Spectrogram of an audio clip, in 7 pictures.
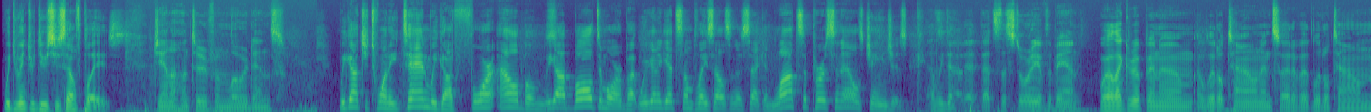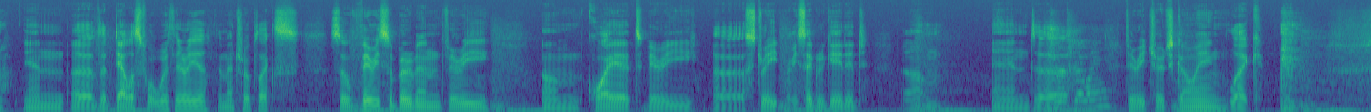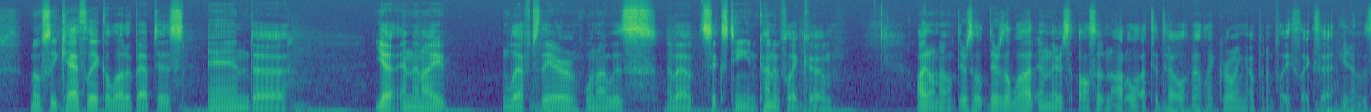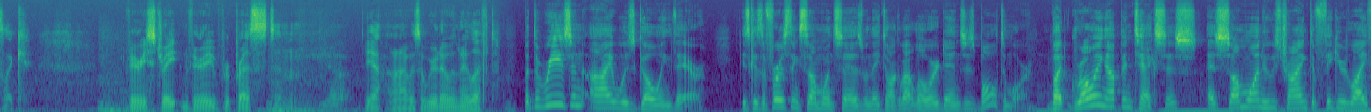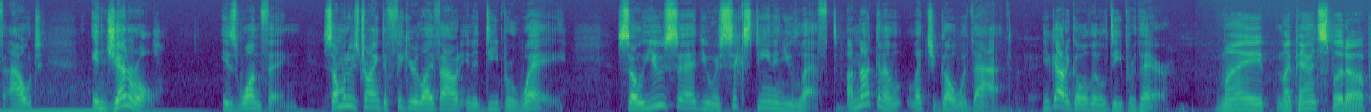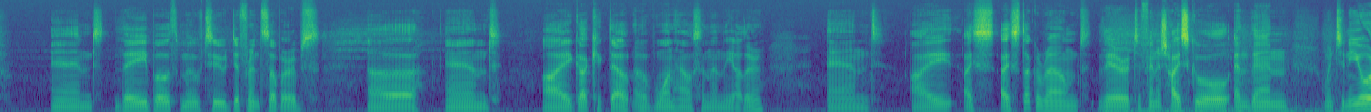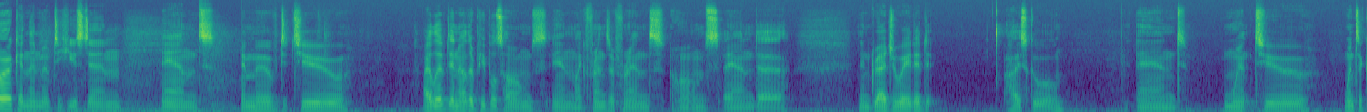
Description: Lower Dens LISTEN TO THE INTERVIEW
